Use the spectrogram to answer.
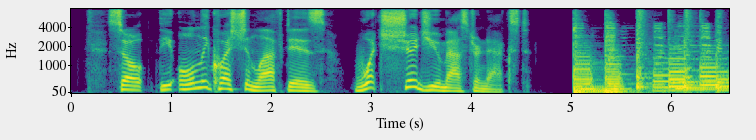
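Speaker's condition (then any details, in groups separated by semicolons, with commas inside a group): No condition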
